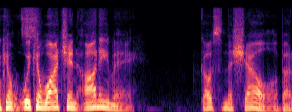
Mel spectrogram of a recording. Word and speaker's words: anime: Anime. Anime. An No, it's pronounced anime.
